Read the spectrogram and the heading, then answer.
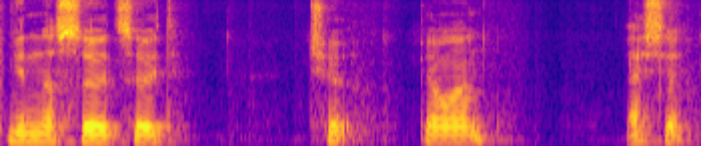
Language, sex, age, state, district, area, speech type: Kashmiri, male, 45-60, Jammu and Kashmir, Bandipora, rural, spontaneous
